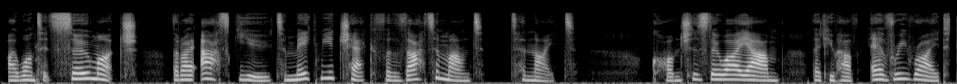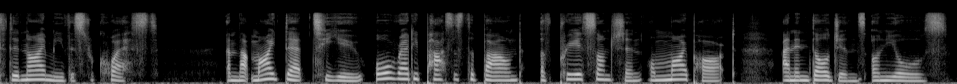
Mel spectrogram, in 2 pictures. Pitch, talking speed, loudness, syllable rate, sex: 205 Hz, 165 wpm, -19 LUFS, 4.3 syllables/s, female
